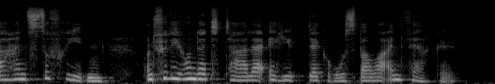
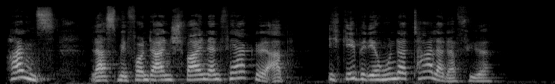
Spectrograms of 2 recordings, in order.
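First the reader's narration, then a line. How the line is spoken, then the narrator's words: Delighted call. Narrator (German): freute er sich ebenfalls und rief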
